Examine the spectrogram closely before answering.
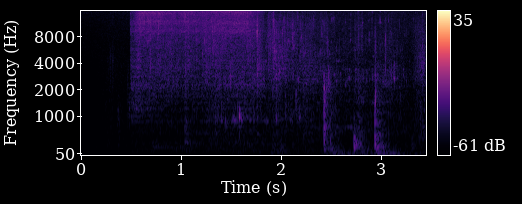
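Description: Water pours steadily from a tap into a container, a broad continuous rush that starts abruptly and runs throughout, with a few clinks and splashes toward the end. Fairly loud, no talking.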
